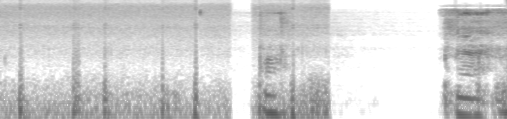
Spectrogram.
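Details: Normal heart sounds from a DxR Clinician virtual patient simulator, heard by stethoscope on the chest: regular, low, soft thumps with no added sounds.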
